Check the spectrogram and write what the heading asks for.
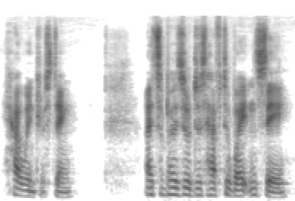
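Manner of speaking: usual speaking voice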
